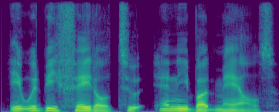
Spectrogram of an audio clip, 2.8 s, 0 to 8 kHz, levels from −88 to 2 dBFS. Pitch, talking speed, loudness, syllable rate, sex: 115 Hz, 170 wpm, -18 LUFS, 4.0 syllables/s, male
